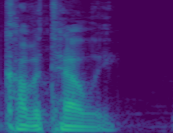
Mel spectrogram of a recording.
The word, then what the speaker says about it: Cavatelli: Covadils. – Called Cavatelli. The way it's spelled.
